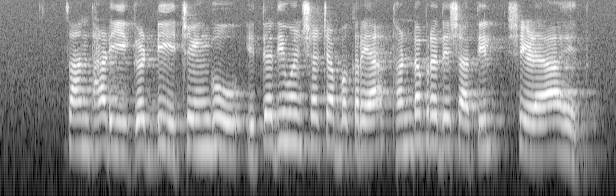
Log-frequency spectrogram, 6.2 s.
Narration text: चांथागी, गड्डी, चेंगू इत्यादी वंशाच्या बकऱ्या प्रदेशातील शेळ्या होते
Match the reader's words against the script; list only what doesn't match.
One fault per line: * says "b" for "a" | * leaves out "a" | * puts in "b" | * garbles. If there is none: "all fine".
* puts in "थंड"
* says "आहेत" for "होते"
